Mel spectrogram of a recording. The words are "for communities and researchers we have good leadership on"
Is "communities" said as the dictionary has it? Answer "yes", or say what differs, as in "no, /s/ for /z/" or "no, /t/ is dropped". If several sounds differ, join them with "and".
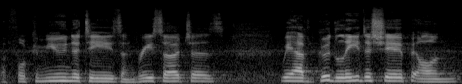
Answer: yes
